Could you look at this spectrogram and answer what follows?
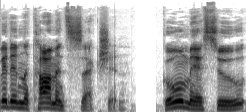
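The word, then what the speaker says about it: ゴメス: Gomesu is how the name is pronounced in Japanese, and in English-speaking areas, its name is usually written either Gomess or Gomez.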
